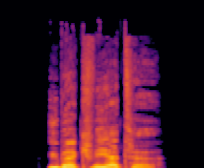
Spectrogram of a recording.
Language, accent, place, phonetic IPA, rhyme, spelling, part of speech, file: German, Germany, Berlin, [ˌyːbɐˈkveːɐ̯tə], -eːɐ̯tə, überquerte, adjective / verb, De-überquerte.ogg
- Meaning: inflection of überqueren: 1. first/third-person singular preterite 2. first/third-person singular subjunctive II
